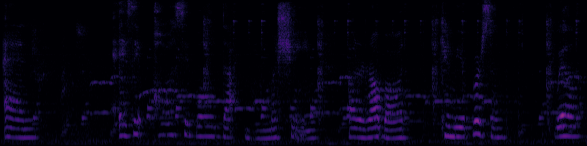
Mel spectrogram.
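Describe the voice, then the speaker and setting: A woman from Indonesia, speaking English as an as she presents a school video, halting and searching for words in simple phrasing. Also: mid-range voice. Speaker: student. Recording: roomy echo with music behind.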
